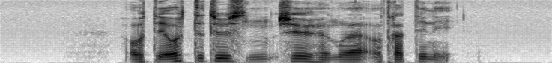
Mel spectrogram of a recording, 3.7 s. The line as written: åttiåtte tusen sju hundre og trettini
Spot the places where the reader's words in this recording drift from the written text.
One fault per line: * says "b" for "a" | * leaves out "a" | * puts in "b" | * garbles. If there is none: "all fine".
all fine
